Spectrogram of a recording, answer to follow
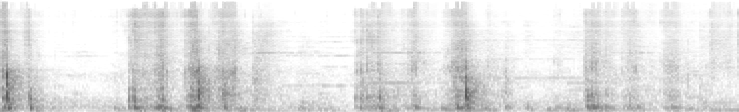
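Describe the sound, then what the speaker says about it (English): A knife chops an onion on a cutting board, mincing it finely in quick bursts of rapid, close taps separated by brief pauses, with no talking. "I'm probably going to end up maybe just chopping up about a good tablespoon of very nicely minced onion"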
